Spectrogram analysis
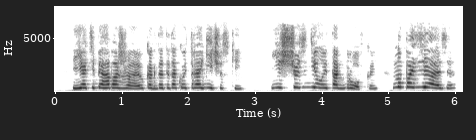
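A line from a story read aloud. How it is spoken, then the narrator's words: Unrepentant yelling. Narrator (Russian): Вместо того, чтобы раскаяться, она заорала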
